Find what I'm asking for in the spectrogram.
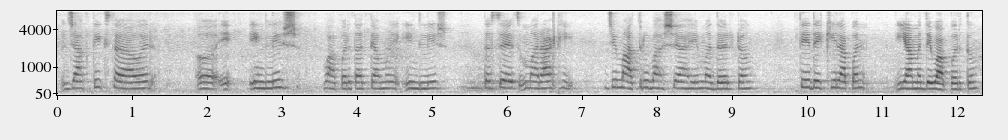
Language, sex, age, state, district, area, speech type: Marathi, female, 18-30, Maharashtra, Kolhapur, urban, spontaneous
